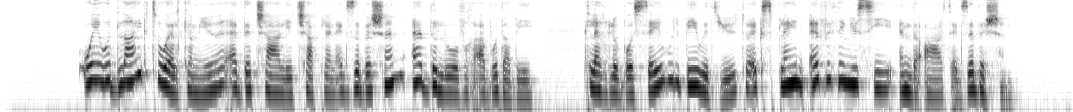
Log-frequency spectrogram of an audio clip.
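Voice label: AR EN Accented, Arabic accented English; GoLocalise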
